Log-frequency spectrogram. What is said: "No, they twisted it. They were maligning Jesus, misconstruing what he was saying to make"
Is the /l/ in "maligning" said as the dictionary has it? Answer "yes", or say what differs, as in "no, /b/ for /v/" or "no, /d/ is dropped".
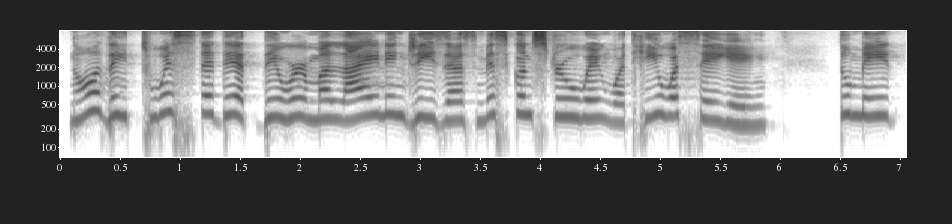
yes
